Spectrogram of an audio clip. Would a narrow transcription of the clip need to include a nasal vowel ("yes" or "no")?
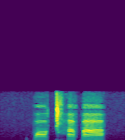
no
